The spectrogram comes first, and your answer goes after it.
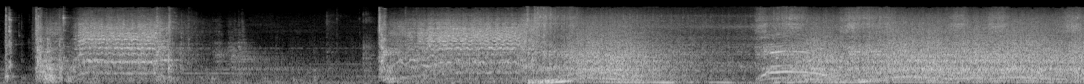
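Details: Engine restarted after Clean-R-Carb cleaning with carburetor mixture screws set about 4 turns out; cranks, catches and settles into a low, slightly uneven idle around 600 rpm, mixture still off and needing adjustment, rough idle; cause not confirmed.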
